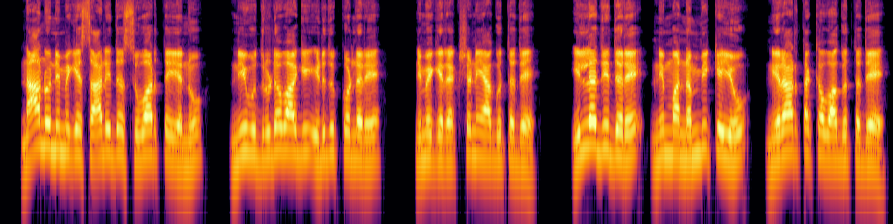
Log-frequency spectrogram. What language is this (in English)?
Kannada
